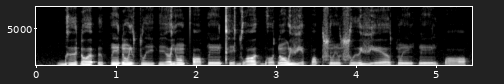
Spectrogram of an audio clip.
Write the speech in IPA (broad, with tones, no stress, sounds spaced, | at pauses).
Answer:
ɡ͡b ɨː˦ ɗ o˦ ə̯ ʔ ɨ˨ p ĩ˦ ɗ ũ˦ j tʷ i˦ | i˨ ə̯ j õ˦ pʼ ɔ˨ p ĩː˨ tʼ i˨ d w ɔ˦ ə̯ ɡ͡b o˨ ɗ ɔ̃˦ w vʲ e˨ p ɔ˨ p sʷ ĩː˨ sʷ ɨː˦ vʲ eː˨˦ ə̯ tʷ ĩː˨ k͡p ĩː˨ d ɓ ɔ˨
